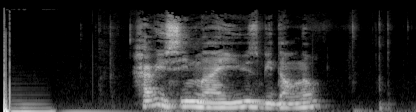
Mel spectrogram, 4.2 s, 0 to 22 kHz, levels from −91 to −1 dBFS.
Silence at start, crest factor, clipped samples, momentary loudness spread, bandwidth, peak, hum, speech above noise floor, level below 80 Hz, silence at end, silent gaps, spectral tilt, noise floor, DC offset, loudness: 0.05 s; 20 dB; under 0.1%; 12 LU; 16.5 kHz; -4 dBFS; none; 33 dB; -34 dBFS; 0.35 s; none; -4 dB/octave; -55 dBFS; under 0.1%; -22 LUFS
